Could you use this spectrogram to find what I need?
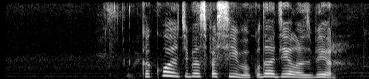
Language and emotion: Russian, positive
